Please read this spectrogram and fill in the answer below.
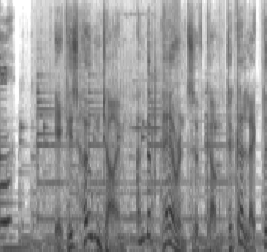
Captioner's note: bell tolling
